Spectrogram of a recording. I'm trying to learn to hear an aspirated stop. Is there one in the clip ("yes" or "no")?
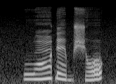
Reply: no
